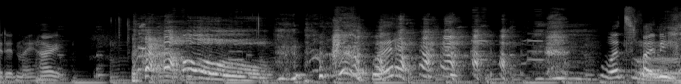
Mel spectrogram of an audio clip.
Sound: laughing

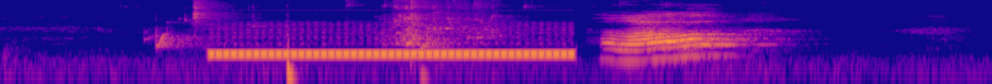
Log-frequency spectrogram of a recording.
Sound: telephone ringing

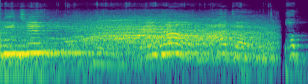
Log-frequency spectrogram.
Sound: loud cheers

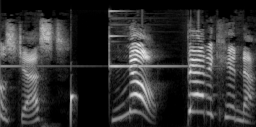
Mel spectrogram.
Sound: pop

